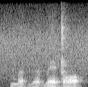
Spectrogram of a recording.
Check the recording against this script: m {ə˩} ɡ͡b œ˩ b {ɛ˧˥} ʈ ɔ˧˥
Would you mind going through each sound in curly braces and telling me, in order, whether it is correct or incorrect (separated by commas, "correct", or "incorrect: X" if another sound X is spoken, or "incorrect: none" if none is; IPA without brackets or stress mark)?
incorrect: ɐ˩, correct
